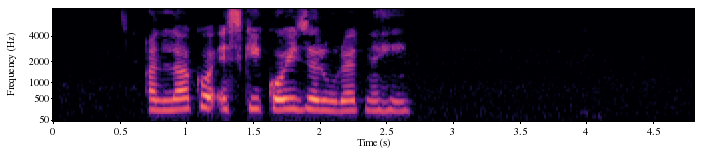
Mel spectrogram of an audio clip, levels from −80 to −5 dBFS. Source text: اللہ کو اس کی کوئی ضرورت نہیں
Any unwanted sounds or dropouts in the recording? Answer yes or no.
no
